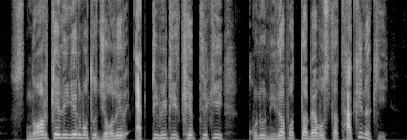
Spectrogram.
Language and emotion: Bengali, fearful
